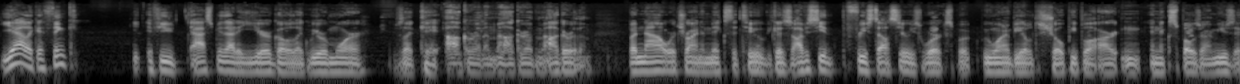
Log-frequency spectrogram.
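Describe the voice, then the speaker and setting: In a dry, close sound with no echo, a man with a very deep, low pitch talks at a very fast pace with fairly even intonation. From Canada. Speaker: pop musician. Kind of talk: casual interview chat. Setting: studio.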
